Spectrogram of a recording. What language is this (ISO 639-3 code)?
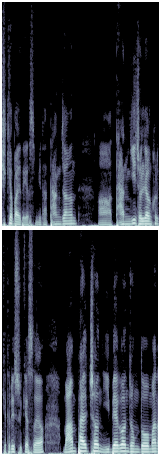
kor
